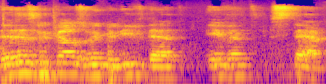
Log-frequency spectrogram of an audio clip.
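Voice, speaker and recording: A man speaks at a fairly slow pace. Noticeable background noise and audible room echo surround his voice. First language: Portuguese. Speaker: foundation founder. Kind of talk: speech. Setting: event with audience. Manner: halting non-native English.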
